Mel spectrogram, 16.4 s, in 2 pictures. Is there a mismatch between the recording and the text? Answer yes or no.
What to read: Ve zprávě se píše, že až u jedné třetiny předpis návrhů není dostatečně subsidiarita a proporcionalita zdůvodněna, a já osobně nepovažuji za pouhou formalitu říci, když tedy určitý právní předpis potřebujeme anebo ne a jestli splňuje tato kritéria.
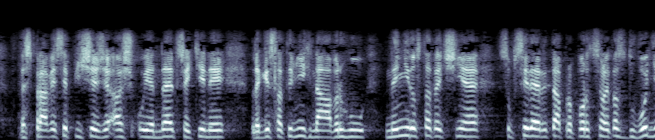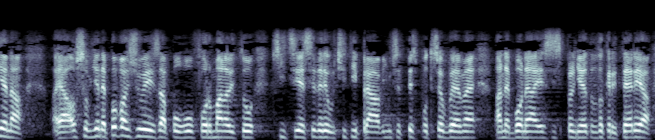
yes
